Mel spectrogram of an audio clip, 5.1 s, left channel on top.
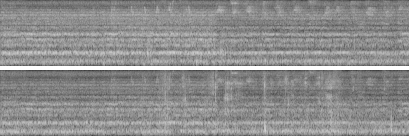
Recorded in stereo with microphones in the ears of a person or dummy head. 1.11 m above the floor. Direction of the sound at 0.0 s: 20° left (ahead or behind).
